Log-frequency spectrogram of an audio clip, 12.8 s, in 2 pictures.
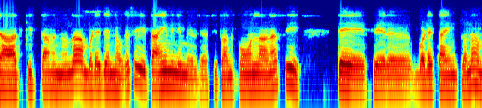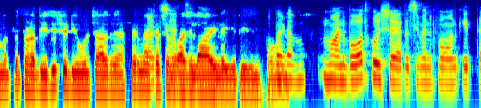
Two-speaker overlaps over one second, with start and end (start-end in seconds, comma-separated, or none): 8.4-10.2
